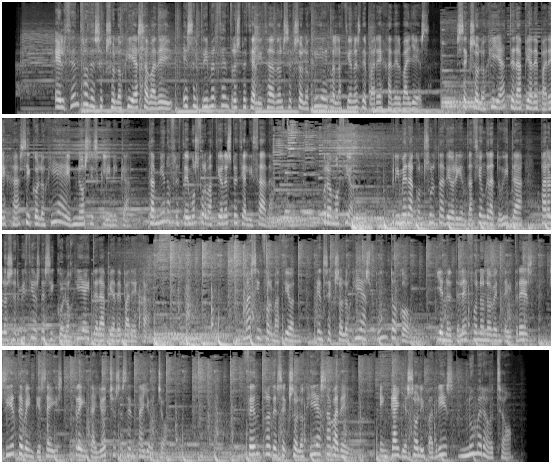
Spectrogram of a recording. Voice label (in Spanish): anuncio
